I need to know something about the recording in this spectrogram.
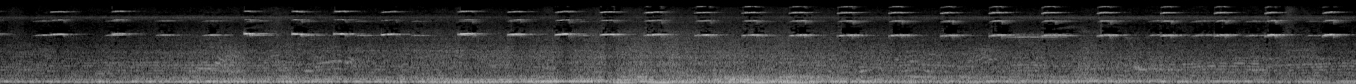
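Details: Little squirrel playing up in the trees, giving a steady, unbroken series of thin, high-pitched chips, roughly two each second, over a constant low hum.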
